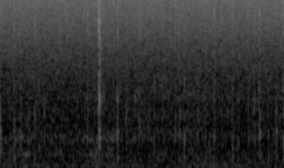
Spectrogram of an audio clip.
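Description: Near silence: room tone with a few faint soft clicks, one a little clearer about a second and a half in.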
